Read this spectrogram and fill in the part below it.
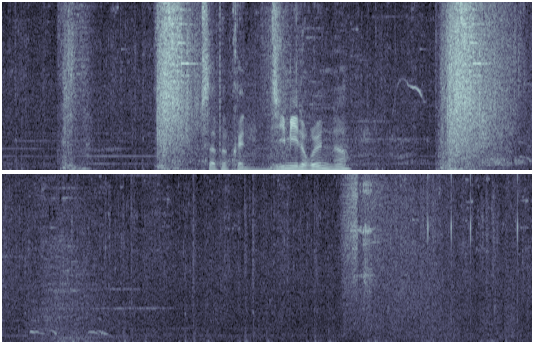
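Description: Horse hooves thud on rocky ground.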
